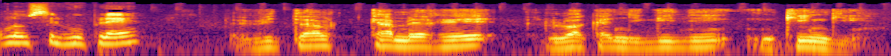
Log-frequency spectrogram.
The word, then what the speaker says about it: Kamerhe: pas parvenu est ce que vous pouvez le prononcé pour nous s'il vous plaît 8h kamerhe loi qu'en guinée king est d'accord ça signifie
